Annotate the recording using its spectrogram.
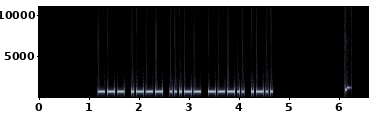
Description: Morse code, heard as a keyed tone, about 26 wpm, 700 Hz. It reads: OJ38L
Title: Code Groups - 5 Letter:Numbers - 25wpm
